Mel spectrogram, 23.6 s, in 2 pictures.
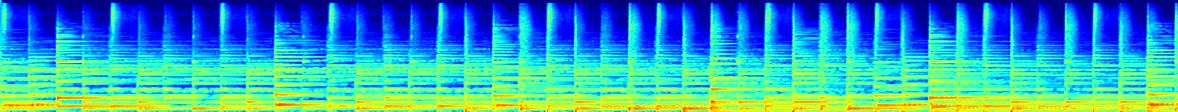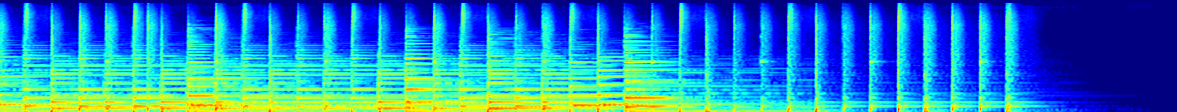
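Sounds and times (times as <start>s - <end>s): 
piano: 0.0s - 21.4s
drums: 4.4s - 22.2s.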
